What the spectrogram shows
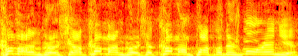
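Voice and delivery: encouraging mock shout.

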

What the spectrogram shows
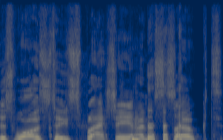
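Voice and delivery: fake British accent with complaining tone. Acting out a man trashing his bathroom, in a British accent. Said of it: "The British accent?".

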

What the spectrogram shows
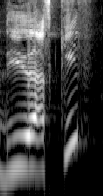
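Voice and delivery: put-on French accent. Repeating a cafe name, leaning a little into french: put-on french accent. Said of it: "You get a little bit into the French".

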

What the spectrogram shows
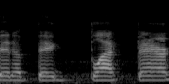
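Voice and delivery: mechanical, flat, monotone robot voice. Saying a tongue twister together, robotic voice. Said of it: "You definitely sounded like a robot".

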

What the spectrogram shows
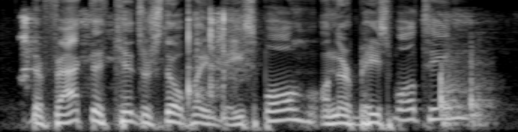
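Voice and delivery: ordinary talk, nothing marked

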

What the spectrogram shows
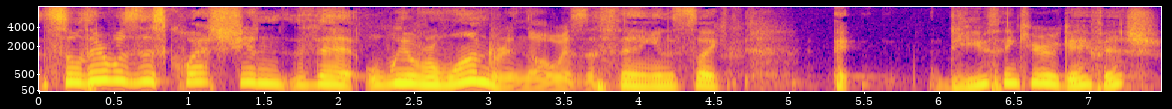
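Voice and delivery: swooping, animated interviewer voice with pitch swinging all over. Asking a question as Joe Rogan, in a Joe Rogan impression. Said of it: "you do your best Joe Rogan".

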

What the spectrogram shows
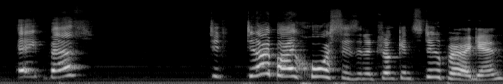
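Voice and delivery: high-pitched, loud yelling. Narrating a scene, voicing a halfling who yells out to Beth, yelling. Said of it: "You hear him yell in halfling".

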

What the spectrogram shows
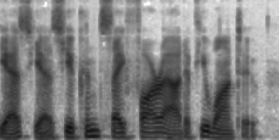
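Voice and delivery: gentle, reassuring, very calming, soothing teacher voice. Retelling the teacher's answer to a classmate's question, imitating a very calming voice. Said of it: "our teacher said in a very calming voice".

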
